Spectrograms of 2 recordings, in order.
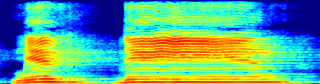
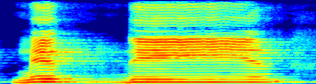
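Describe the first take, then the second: No difference in how they are said.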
